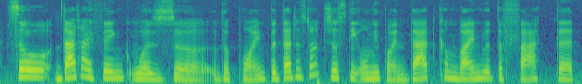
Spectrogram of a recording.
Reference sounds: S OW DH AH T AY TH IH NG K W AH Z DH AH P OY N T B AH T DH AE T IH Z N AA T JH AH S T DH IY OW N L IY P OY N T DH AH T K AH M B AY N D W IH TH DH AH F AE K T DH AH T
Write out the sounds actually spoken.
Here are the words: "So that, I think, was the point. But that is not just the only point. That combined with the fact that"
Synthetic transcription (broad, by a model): S OW DH AH T AY TH IH NG K W AH Z DH AH P OY N T B AH T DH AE T IH Z N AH T JH AH S T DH IY OW N L IY P OY N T DH AH T K AH M B AY N D W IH DH AH F AE K T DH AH T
